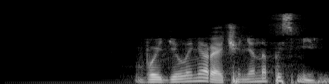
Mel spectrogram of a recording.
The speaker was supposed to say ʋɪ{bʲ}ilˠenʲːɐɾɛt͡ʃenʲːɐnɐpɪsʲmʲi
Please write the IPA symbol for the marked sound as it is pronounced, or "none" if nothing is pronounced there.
dʲ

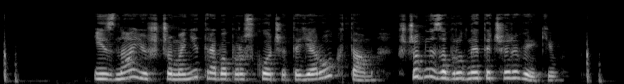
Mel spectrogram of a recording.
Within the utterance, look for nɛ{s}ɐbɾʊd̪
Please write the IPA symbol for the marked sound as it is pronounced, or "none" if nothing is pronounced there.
z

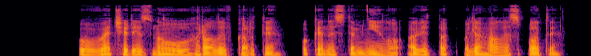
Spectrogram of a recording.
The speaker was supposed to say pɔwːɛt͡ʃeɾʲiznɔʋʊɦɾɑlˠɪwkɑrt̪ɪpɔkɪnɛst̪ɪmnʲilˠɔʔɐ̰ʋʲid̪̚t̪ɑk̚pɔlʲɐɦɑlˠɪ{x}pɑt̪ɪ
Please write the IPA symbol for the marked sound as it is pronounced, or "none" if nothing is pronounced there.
s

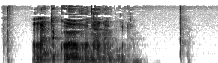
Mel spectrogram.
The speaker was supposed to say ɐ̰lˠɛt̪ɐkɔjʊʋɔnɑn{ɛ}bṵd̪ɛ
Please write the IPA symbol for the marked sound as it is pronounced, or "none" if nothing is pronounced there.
ɛ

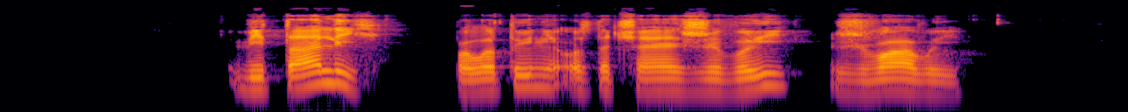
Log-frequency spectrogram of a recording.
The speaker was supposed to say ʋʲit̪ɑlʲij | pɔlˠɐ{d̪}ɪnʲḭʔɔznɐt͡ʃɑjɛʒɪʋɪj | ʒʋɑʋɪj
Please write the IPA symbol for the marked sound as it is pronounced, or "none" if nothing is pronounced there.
t̪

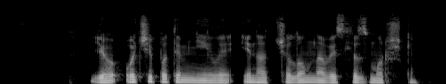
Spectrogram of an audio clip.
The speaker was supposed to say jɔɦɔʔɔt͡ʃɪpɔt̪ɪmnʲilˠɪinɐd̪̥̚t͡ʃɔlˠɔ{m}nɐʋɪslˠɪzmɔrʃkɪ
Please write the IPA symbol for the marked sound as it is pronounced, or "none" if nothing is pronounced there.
m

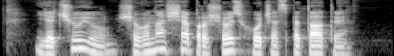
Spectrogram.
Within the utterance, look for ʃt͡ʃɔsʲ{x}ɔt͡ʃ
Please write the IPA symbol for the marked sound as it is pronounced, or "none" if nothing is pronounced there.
x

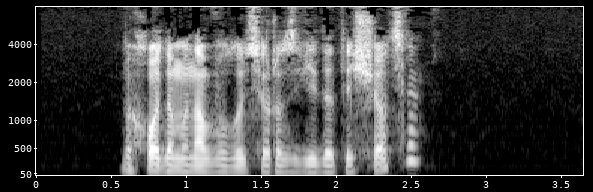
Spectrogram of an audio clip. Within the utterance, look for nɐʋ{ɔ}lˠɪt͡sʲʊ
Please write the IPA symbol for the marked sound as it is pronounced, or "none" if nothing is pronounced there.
u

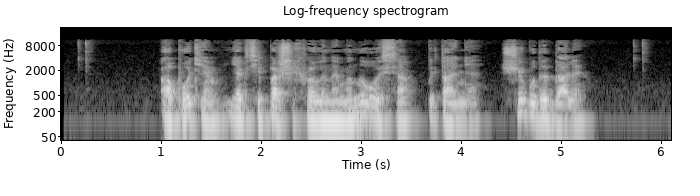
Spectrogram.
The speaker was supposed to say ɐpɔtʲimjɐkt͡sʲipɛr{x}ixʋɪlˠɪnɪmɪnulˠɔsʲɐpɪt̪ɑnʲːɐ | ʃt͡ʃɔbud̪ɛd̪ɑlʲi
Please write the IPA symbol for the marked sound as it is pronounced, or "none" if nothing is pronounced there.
ʃ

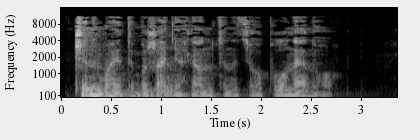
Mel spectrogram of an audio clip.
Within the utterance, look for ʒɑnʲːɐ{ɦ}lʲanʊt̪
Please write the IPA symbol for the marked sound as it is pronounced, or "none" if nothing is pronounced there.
ɦ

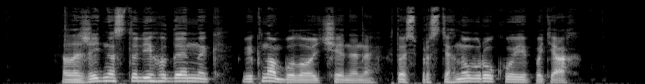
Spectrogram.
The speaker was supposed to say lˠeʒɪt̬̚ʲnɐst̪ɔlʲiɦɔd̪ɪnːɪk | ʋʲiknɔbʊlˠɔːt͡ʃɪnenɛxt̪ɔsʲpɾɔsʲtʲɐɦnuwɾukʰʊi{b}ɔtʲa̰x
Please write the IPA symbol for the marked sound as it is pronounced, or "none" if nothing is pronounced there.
p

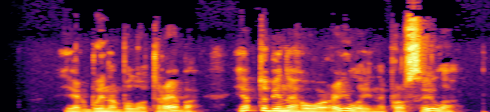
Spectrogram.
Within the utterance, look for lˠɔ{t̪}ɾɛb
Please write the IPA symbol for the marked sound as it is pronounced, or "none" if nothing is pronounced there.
t̪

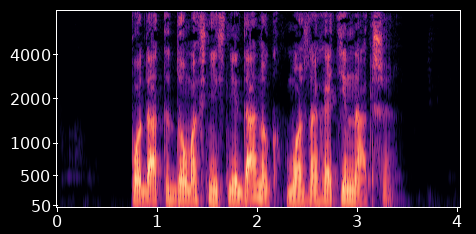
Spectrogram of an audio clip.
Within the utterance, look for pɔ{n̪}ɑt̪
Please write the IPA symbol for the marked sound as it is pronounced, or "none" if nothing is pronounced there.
d̪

